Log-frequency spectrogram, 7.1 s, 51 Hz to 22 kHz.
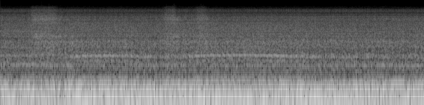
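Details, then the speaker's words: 2009 Ford Fusion 2.3L, running badly with MAP and O2 codes: steady low idle with short hisses as brake cleaner is sprayed, traced to a vacuum leak at the intake runner control; the intake manifold needs replacing. "so that definitely sounds like it's going here you know what that is that's the intake runner control and that's why I run so bad"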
